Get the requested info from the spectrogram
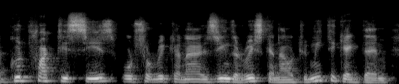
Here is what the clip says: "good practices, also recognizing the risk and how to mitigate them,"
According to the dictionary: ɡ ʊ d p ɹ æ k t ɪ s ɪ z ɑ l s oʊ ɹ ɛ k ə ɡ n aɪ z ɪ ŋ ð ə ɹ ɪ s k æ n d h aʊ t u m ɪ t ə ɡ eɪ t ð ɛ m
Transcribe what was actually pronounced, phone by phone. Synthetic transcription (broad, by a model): ɡ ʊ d p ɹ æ k t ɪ s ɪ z ɑ l s oʊ ɹ ɛ k ə ɡ n aɪ z ɪ ŋ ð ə ɹ ɪ s k n aʊ t u m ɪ t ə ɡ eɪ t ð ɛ m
